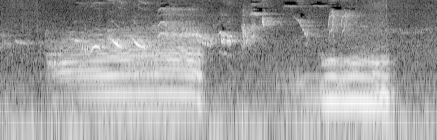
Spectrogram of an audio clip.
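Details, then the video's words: Herd of dozens of tame cattle bounding down a mountain slope; two lowing moos, a longer steady one followed after a pause by a shorter rising-then-falling one, with light bird chirps in the background. "Suara lucu sapi moo"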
